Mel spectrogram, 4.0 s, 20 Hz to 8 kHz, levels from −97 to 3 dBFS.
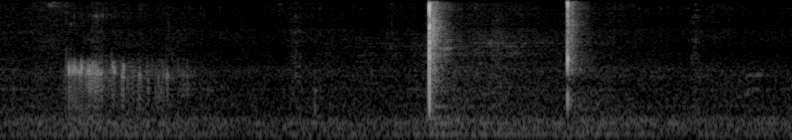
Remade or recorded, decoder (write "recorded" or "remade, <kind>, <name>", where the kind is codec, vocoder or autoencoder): recorded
